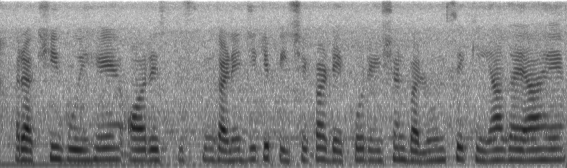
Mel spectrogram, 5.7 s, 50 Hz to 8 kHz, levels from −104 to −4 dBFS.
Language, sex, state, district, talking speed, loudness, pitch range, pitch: Hindi, female, Bihar, Madhepura, 170 wpm, -21 LUFS, 185-200 Hz, 190 Hz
